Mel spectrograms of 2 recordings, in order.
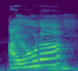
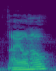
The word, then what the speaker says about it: Iono: I've butchered 75% of these. Atticus. Mashold. Oh, I'm struggling. Iona. Iono.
